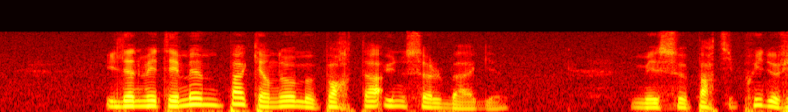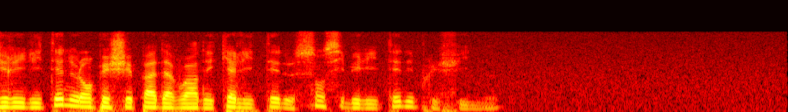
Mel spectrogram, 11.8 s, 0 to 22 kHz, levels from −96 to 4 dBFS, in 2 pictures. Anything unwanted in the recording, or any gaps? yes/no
no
